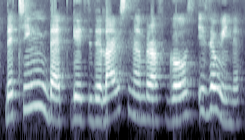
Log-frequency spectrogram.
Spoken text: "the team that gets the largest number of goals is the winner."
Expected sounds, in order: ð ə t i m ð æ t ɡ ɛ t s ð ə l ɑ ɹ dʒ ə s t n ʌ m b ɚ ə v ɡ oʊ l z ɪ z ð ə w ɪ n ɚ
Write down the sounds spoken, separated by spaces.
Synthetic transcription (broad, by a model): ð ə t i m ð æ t ɡ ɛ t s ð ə l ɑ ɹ ə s n ʌ m b ɚ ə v ɡ oʊ l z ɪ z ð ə w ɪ n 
